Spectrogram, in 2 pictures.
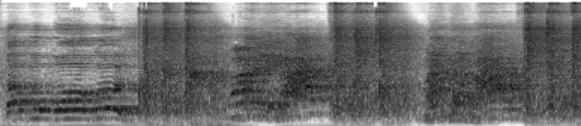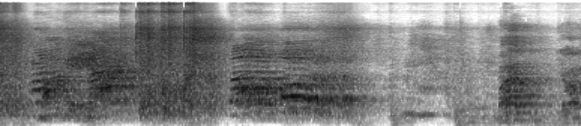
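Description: Classroom focus clap, a group of children clapping in quick bursts of sharp slaps, loud and close, alternating with chanting voices.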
